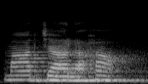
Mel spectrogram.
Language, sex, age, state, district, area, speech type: Sanskrit, female, 30-45, Andhra Pradesh, Bapatla, urban, read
